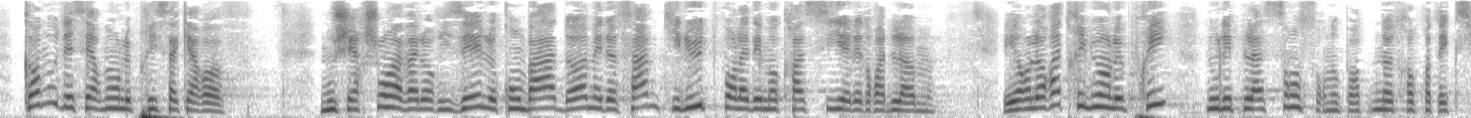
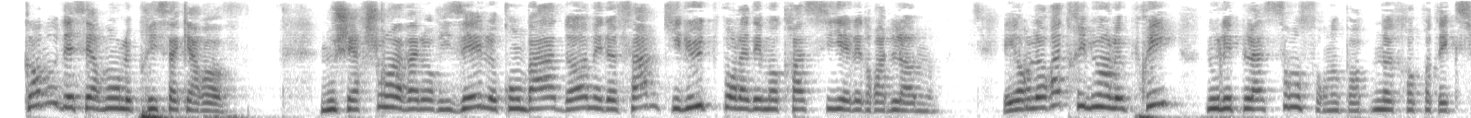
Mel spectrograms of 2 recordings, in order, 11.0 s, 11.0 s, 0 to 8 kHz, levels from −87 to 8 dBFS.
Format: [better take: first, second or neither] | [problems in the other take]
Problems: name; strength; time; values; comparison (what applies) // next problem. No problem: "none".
first | noise reduction (neural mask model DeepFilterNet 3)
